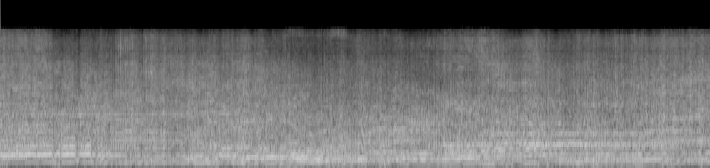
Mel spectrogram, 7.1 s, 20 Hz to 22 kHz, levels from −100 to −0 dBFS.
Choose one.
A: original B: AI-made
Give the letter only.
B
